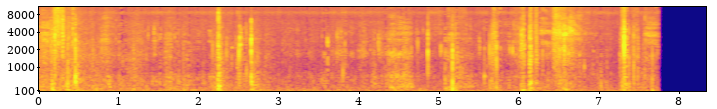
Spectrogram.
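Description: A mother dog licking and nibbling at her newborn puppy: soft, irregular wet chewing and smacking clicks.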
